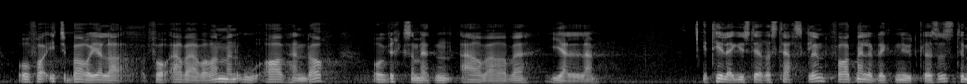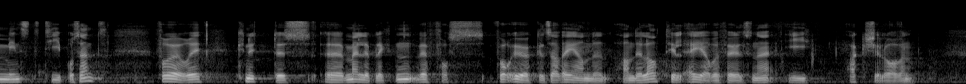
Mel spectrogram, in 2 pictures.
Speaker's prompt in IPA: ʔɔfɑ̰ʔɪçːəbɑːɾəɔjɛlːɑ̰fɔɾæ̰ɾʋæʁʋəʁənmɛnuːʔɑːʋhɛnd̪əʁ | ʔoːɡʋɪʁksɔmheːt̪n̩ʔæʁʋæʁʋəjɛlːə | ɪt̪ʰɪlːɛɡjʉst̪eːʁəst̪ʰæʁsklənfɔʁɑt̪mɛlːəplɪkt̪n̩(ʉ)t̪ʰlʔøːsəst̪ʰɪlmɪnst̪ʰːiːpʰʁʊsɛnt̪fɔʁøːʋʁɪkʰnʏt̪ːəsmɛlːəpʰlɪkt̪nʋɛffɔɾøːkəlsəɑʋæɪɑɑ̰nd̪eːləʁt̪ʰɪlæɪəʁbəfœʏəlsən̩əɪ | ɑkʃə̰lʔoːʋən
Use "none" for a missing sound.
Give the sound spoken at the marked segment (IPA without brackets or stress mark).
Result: ʉː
